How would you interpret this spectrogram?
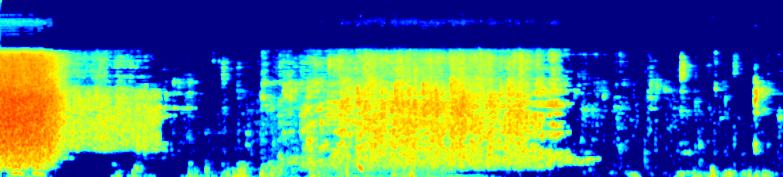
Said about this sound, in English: Thank you very much indeed. It's not often you get an applause before you've said anything.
